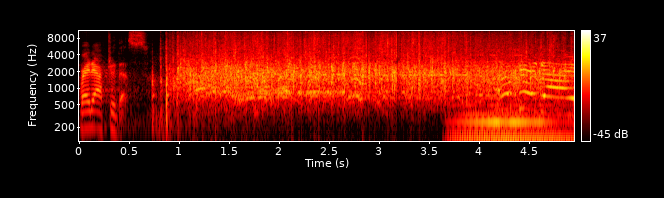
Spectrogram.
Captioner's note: audience applauds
